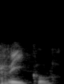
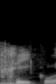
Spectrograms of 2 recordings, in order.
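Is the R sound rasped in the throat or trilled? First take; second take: trilled; rasped. First: The R is trilled with the tongue tip. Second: The R is rasped at the back of the throat. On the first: "en vez de" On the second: "eso es característico de los puertorriqueños"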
